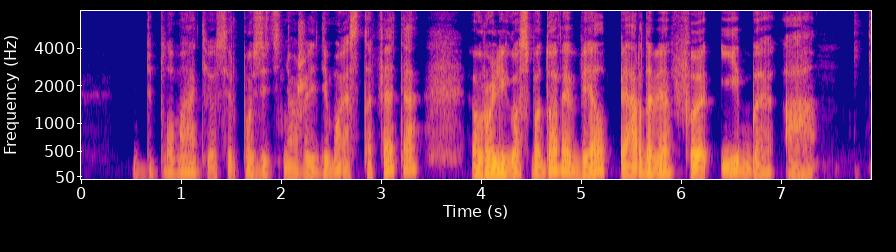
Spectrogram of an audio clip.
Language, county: Lithuanian, Kaunas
